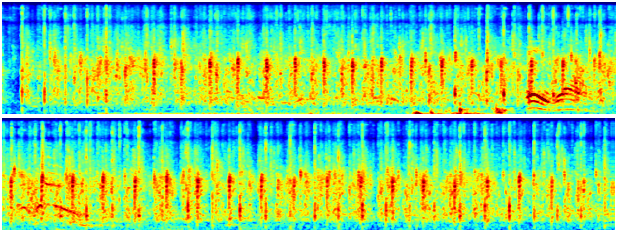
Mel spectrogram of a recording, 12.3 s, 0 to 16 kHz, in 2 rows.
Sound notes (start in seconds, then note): 0.3 all clapping; 6.4 all clapping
